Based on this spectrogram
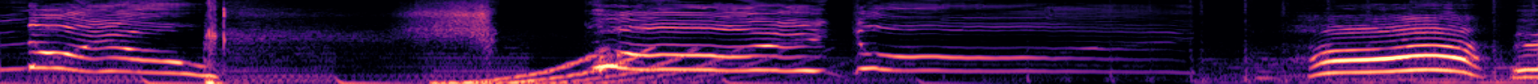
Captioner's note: snap; shwoop noise; running sound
